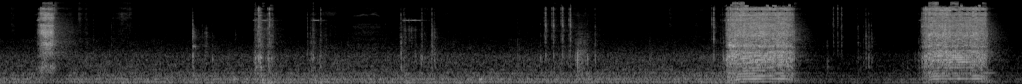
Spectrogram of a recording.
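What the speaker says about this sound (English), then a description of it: "I'm gonna try my ratchet first, see if I can get that open." Ratchet and power tool work on a 13mm rear brake caliper bolt of a BMW X3, with scattered clicks and clanks and two loud bursts of a driver whirring, each about a second long, close by.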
